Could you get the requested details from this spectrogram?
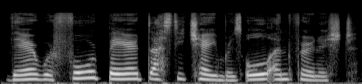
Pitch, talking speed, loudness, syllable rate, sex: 230 Hz, 130 wpm, -17 LUFS, 4.3 syllables/s, female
